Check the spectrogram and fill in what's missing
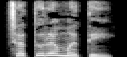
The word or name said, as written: ಚತುರಮತಿ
